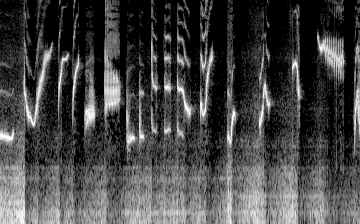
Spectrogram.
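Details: Asian pied starling song used to prompt caged birds to respond: a dense run of rising whistled slurs, sharp chips, buzzy notes and quick hooked phrases, delivered in rapid bursts with brief gaps.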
